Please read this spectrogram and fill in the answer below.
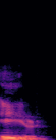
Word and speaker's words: heir: For example, let's see, an hour, an honorable person, an honorary, an heir, right? So here an hour means O-U-R, okay? H is silent now.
